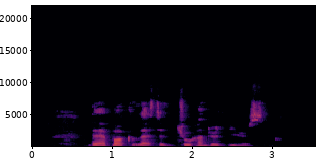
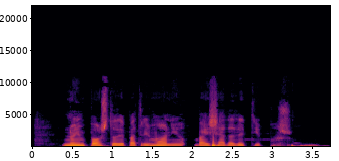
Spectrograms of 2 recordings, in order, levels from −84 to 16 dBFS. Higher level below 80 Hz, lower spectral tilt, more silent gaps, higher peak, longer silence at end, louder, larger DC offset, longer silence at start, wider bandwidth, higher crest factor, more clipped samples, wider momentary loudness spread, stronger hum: second, -78 dBFS vs -38 dBFS; second, -3.5 dB/octave vs -7.5 dB/octave; neither; second, -18 dBFS vs 0 dBFS; first, 0.65 s vs 0.15 s; second, -40 LUFS vs -21 LUFS; neither; about the same, 0.4 s vs 0.4 s; first, 10.5 kHz vs 9.4 kHz; about the same, 22 dB vs 20 dB; neither; second, 10 LU vs 15 LU; neither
